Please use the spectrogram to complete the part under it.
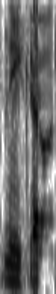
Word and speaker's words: Niko: Again, my name is Nico. It's spelled N-I-K-O. – Okay. – And the Bank of Cardiff is spelled C-A-R-D-I-F-F, as in Frank.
